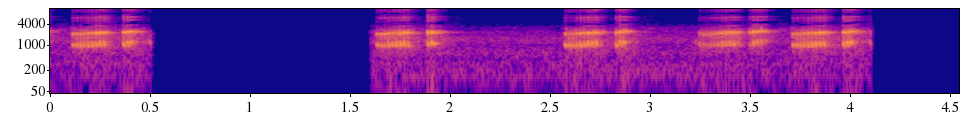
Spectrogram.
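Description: A toad gives short, nasal, croaking notes in quick pairs, repeated after brief pauses.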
